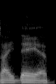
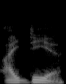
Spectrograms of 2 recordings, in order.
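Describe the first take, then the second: First: It is said with a Portuguese-influenced pronunciation. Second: It is said the English way, second syllable stressed. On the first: The speaker calls it wrong. "the most common mispronunciation that I hear is idea" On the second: The speaker calls it right. "the stress syllable is the second syllable"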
